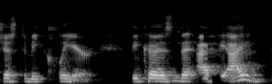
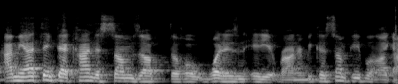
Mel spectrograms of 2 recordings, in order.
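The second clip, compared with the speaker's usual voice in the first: ordinary delivery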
